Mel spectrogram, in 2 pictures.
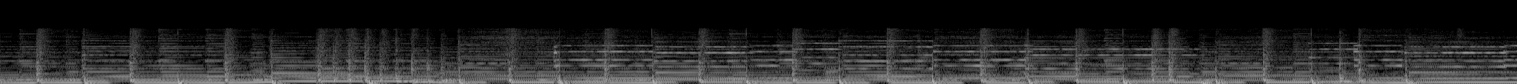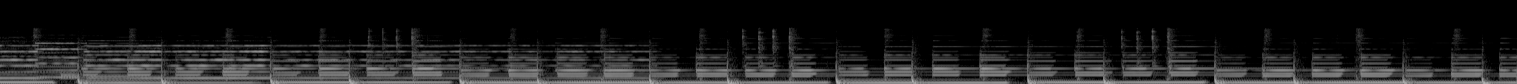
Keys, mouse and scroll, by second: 1.9 scroll down 1, 2.6 scroll up 1, 4.9 t, 5.4 scroll down 1, 6.4-7.9 scroll up 1, 8.5 click, 10.3 click, 10.5 click, 16.4-17.2 scroll down 1, 17.2 click, 18.0 scroll down 1, 19.0-19.5 scroll up 1, 19.5 middle click, 20.4 scroll up 1, 21.0 middle click, 22.3 click, 24.7 t, 25.6-27.7 scroll up 2, 29.0 click.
